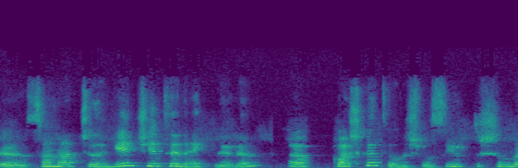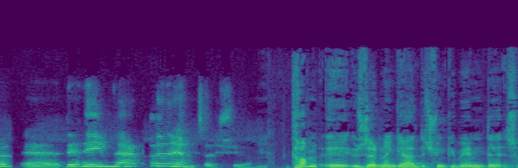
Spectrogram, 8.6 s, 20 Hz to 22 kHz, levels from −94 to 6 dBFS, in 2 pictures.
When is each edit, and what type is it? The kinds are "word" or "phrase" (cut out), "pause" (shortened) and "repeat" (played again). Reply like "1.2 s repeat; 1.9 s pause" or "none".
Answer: 3.2 s word; 4.4 s word; 5.5 s word; 7.0 s word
